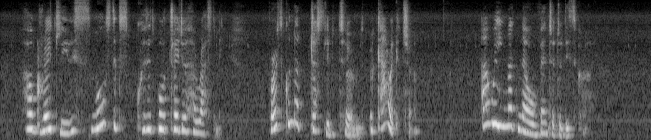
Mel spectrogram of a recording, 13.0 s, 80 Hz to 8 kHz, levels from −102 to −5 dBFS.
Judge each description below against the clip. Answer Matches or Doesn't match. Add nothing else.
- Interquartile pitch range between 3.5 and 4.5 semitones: Doesn't match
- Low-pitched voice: Doesn't match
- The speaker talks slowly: Matches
